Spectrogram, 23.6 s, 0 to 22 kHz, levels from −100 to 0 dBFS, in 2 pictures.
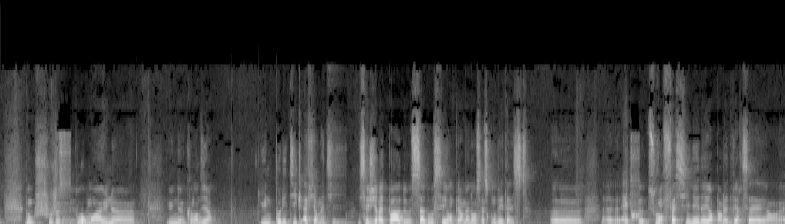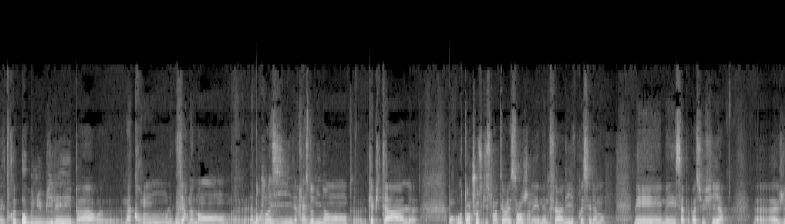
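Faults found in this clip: AAC frame loss with concealment: decoder patched dropped frames from the last good spectrum, leaving short smeared, phasey patches at 0.90, 5.00, 9.46, 20.87 and 23.19 s, each roughly 85 to 170 ms, the 5.00 s gap fitting about four frames, the last scattered across 256 ms with a longest run around 150 ms.

Drift correction step: playback rate jumps 6.3%, pitch rising with speed by 106 cents, about a semitone, 8.89 to 9.86 s and 14.05 to 16.42 s, likely a clock-matching resampler draining its buffer, then snapping back.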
